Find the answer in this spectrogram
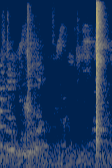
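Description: A faint, quiet voice early on, then a single sharp knock near the end.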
